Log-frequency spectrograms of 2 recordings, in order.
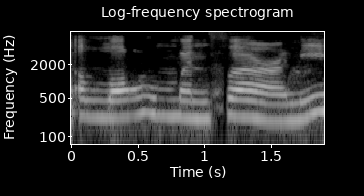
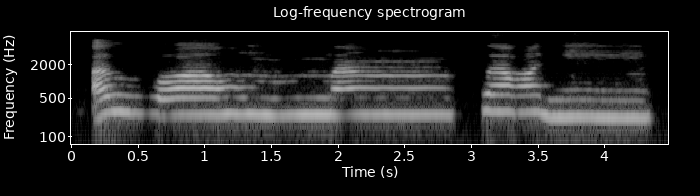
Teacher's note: अब आप देखिए अल्लाहुम्मा अंफअनी, ये क्या है, आइन सिर्फ साकिन है ना, ऐसा लग रहा है जैसे पेश बन रहा है ना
